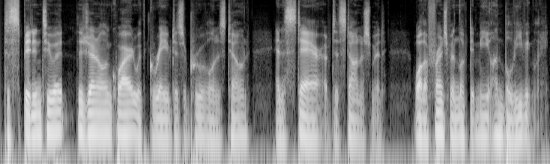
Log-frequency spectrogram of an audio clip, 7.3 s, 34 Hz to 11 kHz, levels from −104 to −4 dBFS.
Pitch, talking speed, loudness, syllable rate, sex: 90 Hz, 205 wpm, -21 LUFS, 7.2 syllables/s, male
